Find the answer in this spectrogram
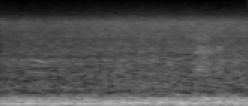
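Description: Steady low rumble of background noise, even in level throughout.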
